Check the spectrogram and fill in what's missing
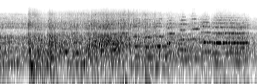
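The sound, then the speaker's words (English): Heavy splashes of pirates being kicked off into the ocean, with two sharp impacts early on followed by a steady, loud churning and sloshing of disturbed sea that continues throughout. “Albert's kicking pirates off into the ocean.”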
